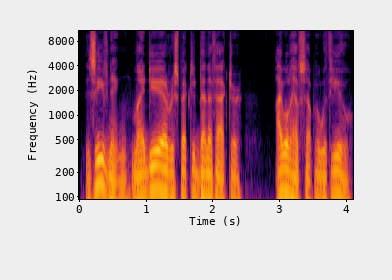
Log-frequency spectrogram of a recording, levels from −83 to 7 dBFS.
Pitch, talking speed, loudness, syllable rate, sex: 95 Hz, 175 wpm, -16 LUFS, 5.9 syllables/s, male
